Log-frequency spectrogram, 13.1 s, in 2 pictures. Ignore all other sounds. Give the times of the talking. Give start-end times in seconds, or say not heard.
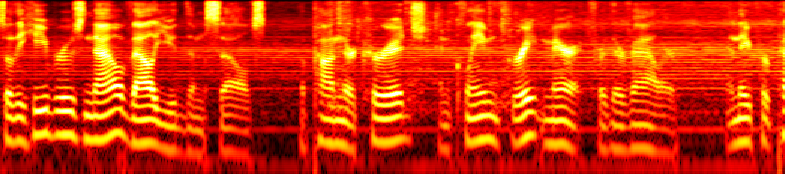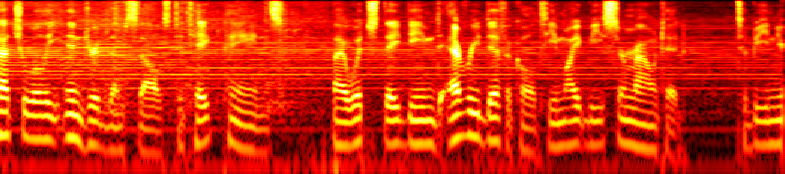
0.0-13.0.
